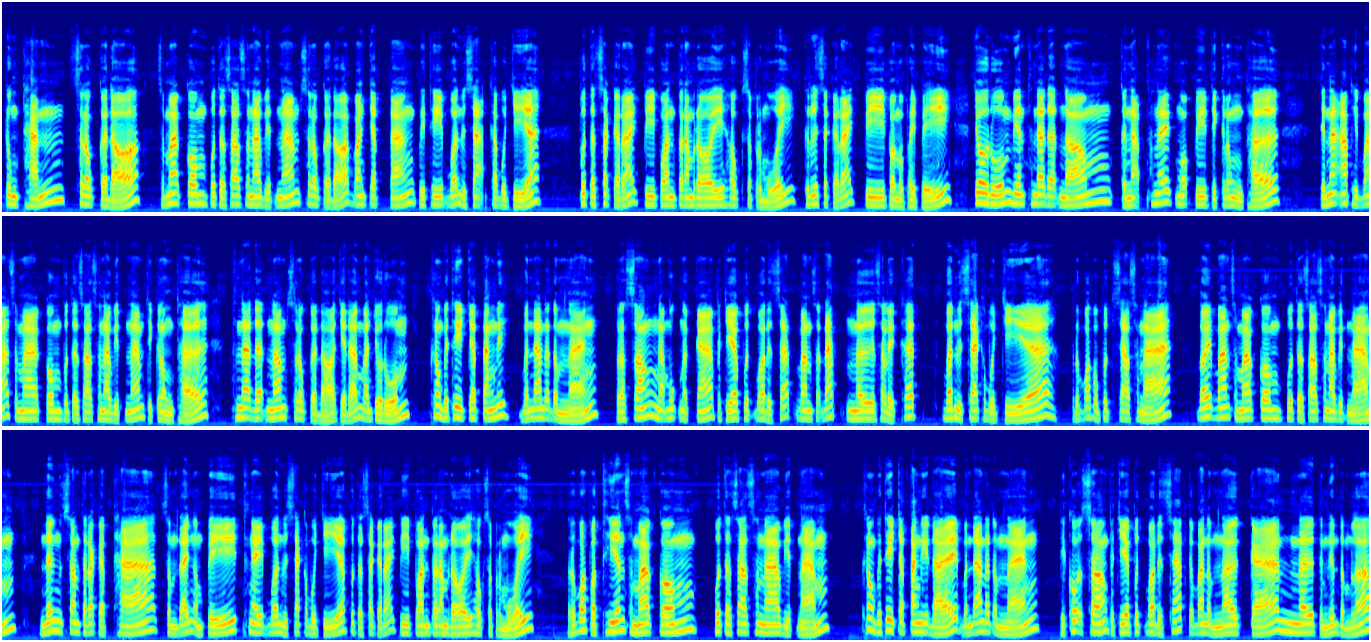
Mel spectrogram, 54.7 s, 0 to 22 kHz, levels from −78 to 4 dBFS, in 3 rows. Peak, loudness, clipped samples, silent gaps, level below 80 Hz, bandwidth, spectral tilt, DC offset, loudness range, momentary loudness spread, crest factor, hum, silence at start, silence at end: 0 dBFS; -19 LUFS; under 0.1%; none; -62 dBFS; 14.5 kHz; -4 dB/octave; under 0.1%; 2 LU; 9 LU; 20 dB; none; 0.05 s; 0 s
